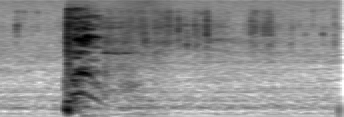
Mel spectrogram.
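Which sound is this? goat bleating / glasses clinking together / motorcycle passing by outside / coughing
coughing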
